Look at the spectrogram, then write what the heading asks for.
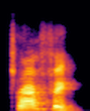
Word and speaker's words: traffic: Traffic. Traffic with soft F. Bukan V.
